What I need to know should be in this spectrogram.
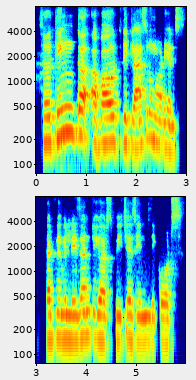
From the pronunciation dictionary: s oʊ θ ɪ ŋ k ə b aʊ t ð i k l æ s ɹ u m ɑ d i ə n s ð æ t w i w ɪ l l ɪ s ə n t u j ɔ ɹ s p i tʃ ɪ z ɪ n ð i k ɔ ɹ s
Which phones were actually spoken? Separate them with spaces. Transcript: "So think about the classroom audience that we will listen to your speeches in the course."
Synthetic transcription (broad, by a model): s oʊ t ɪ ŋ k ə b aʊ t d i k l æ s ɹ u m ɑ d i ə n s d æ t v i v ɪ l l ɪ s ə n t u j ɔ ɹ s p i tʃ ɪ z ɪ n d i k ɔ ɹ s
